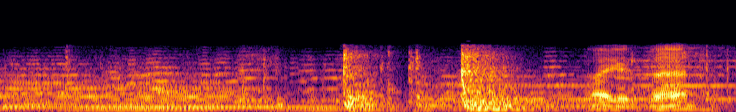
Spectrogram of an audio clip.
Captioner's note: door clicking shut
